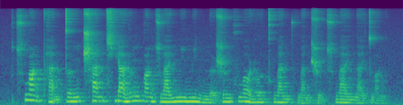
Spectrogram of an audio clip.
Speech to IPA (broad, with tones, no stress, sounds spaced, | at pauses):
t͡sʰ w ɑ˥˩ ŋ pʰ a̰˨˩ n t̪ ɤ˧˥ ŋ ʈ͡ʂʰ a˥ n t͡ɕʰ j ä˥˩ ɻ ɤ˥ ŋ m w ɑ˥˩ ŋ s w a˧˥ ɪ̯ m i˥ m i˥˩ n n̪ ɤ̰˨˩ ʂ ʊ˥ ŋ x w ɔ˥˩ ɻ o˥ ʊ̯ kʰ w a˥ n pʰ w a˧˥ n ʂ ṵ˨˩ t͡sʰ w a˥ ɪ̯ n̪ a˧˥ ɪ̯ t̪ w ɑ˧ ŋ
